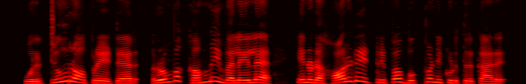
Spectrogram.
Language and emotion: Tamil, happy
